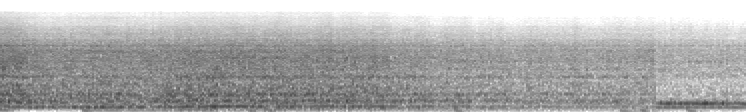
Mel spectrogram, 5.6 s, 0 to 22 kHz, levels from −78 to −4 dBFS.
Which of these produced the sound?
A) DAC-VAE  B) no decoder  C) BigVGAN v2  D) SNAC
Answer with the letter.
A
